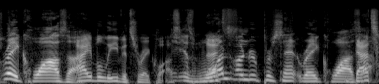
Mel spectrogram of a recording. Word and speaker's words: Rayquaza: Did you know that apparently Rayquaza is pronounced Rayquaza? Rayquaza? Yeah, it sounds so wrong to me.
